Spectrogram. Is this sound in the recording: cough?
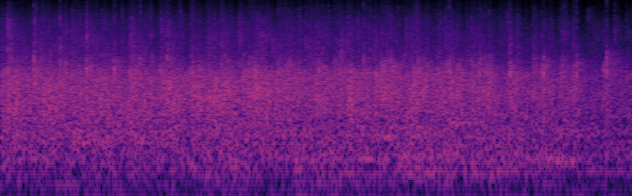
no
